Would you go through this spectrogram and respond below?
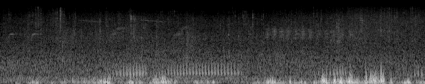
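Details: Common frogs (Rana temporaria) in a pond during spawning in spring give low, rumbling, purring croaks in quick irregular pulses.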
